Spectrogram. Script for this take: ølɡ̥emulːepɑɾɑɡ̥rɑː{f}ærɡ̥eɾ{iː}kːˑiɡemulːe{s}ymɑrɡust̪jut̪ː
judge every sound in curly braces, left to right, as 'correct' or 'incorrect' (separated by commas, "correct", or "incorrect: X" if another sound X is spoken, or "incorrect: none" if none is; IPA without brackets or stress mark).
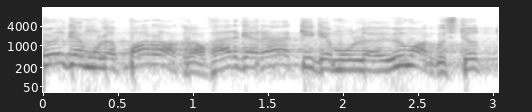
correct, incorrect: æː, incorrect: none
